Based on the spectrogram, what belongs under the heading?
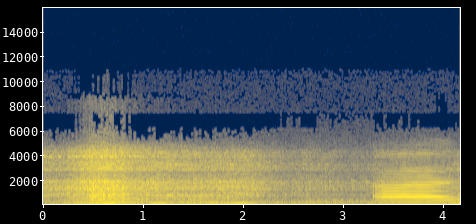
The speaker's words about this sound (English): Somebody must have given him a motorcycle. Gee, a motorcycle.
